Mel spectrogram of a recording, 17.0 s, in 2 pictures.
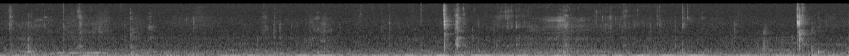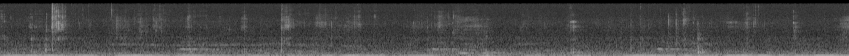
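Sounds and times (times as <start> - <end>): steady low hum: 0.0 - 16.9
chewing and biting: 4.4 - 13.1.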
